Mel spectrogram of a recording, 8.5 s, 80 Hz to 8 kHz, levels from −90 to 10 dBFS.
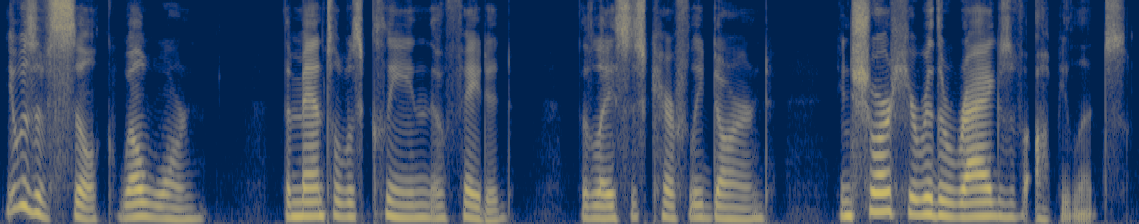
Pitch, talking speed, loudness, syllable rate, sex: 180 Hz, 170 wpm, -20 LUFS, 5.3 syllables/s, female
